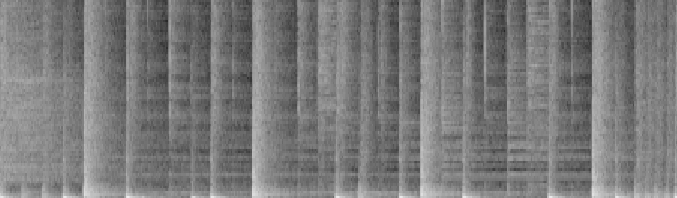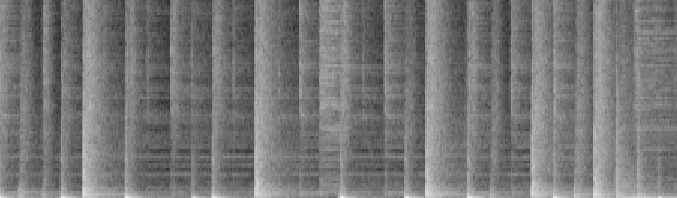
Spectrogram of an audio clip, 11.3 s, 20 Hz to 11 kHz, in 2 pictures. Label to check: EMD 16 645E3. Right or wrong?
Wrong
